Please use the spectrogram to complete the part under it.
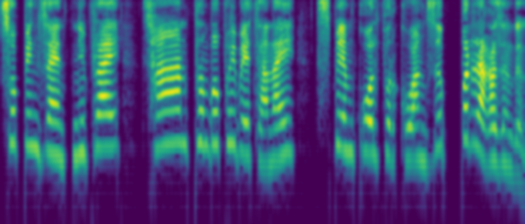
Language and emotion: Bodo, angry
